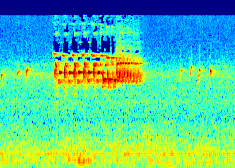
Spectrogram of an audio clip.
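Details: A European goldfinch gives scattered single chirps, then one quick phrase of about eight bright, tinkling notes that merges into a short buzzy twitter. Isolated high chirps follow over a soft constant hum.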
